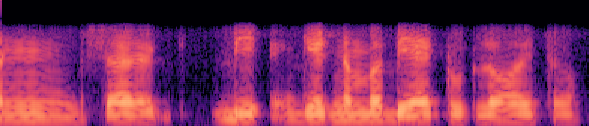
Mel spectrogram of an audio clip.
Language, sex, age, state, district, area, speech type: Gujarati, male, 18-30, Gujarat, Kheda, rural, conversation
